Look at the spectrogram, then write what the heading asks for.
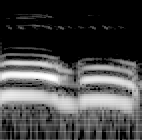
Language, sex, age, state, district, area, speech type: Kannada, female, 18-30, Karnataka, Udupi, rural, read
